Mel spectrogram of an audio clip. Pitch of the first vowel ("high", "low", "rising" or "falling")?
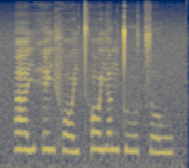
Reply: high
